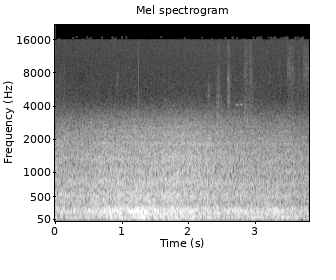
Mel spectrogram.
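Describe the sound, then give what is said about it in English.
A deep, continuous booming rumble of glacier ice calving into the sea at Ilulissat, Greenland, rolls on for several seconds, swelling briefly early on before settling into a steady roar, with no voices. “With each boom and crack, a bit more of Greenland's ice falls into the sea.”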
